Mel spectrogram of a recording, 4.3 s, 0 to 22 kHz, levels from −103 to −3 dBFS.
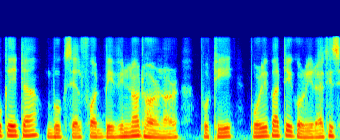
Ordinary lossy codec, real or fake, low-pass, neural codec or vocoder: none; fake; 7.2 kHz; codec, 16 kHz, about 1 kbps, DyCAST, with the encoder's durations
